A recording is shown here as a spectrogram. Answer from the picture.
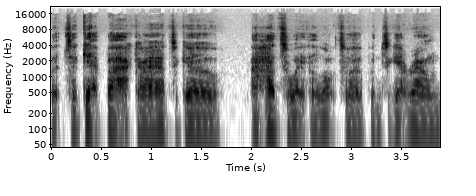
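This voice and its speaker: A man with an English accent and a very deep, low pitch speaks at a moderate pace in a monotone, somewhat breathy voice, with a dry, close sound, no echo and a very clean recording over a silent background. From England. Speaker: vlogger. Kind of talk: spoken travel diary. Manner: halting.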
